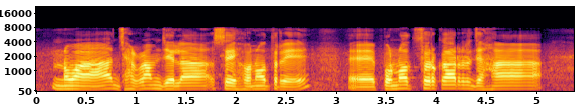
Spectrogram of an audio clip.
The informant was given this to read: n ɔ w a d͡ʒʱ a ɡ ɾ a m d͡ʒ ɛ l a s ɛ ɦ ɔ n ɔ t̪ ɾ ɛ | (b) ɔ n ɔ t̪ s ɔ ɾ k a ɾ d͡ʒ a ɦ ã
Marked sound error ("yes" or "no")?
yes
